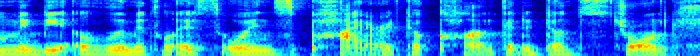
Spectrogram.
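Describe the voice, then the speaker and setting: On a very clean recording with a silent background, a woman with a non-native accent talks at a moderate pace. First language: not English. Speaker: podcast host and brain coach. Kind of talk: motivational podcast monologue. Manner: casual, conversational.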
